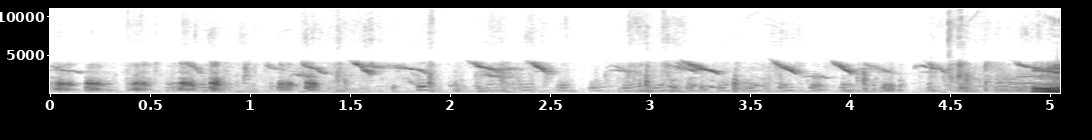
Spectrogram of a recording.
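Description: Chickens cluck and chatter close by in a coop, with busy overlapping calls throughout and a louder, sharper squawk at the very end.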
